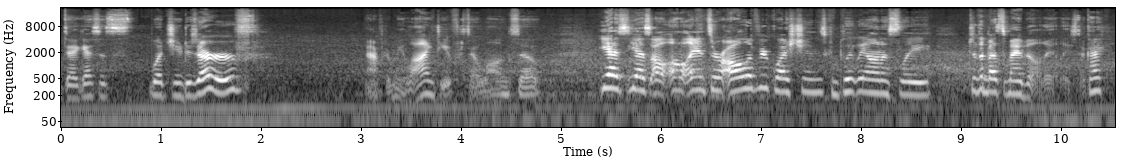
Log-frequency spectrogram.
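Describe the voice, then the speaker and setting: A woman's voice: on the high side, big pitch swings, fairly quick, fairly bright tone, slight background noise. A woman voicing a friendly, flustered alien roommate who passes as human, speaking to the listener in a hesitant, stammering, earnest ramble in an audio roleplay. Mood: surprised, relieved.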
